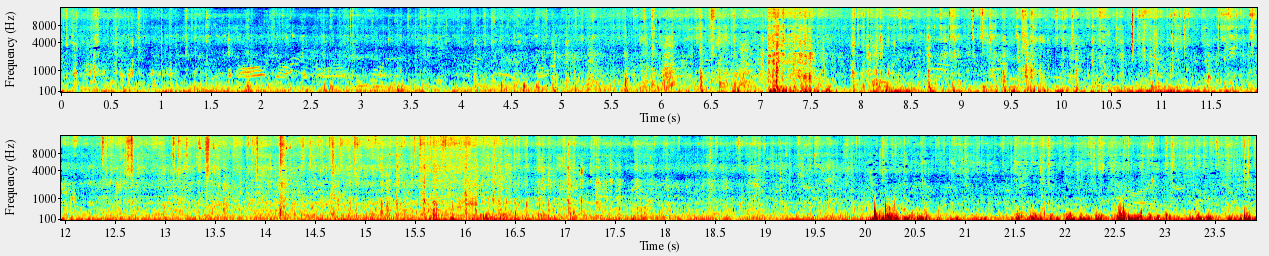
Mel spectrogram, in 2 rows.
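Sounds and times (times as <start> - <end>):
horse hoofbeats on dirt: 0.0 - 23.9
faint voices: 0.6 - 23.9.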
